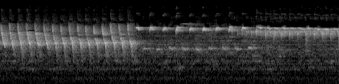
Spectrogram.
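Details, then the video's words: Song of a Timbrado canary: a fast pulsing trill, then shifts into a sustained high rolling tour of evenly repeated notes, clean and loud throughout. "CANARY SINGING BEST VIDEO TO TRAINING CANARIES"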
